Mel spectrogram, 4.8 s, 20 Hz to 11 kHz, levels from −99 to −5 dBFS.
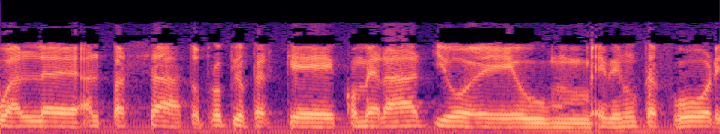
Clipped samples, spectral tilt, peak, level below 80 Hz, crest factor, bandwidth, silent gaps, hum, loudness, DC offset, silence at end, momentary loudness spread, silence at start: under 0.1%; -5.5 dB/octave; -2 dBFS; -44 dBFS; 16 dB; 6.4 kHz; none; 50 Hz at -40 dBFS; -18 LUFS; under 0.1%; 0 s; 5 LU; 0 s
